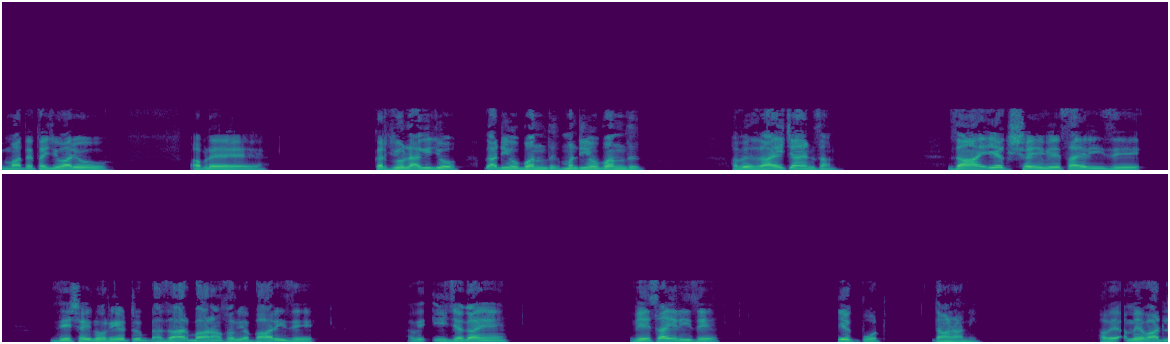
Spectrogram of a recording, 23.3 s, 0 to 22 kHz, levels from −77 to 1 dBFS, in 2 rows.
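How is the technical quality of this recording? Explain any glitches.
The quality's fairly rough, and it's down to one fault that runs through the whole recording. It sounds like MP3 compression, with the damage plainly audible. The treble stops dead at about 8.1 kHz, so s sounds lose their edge and come out a bit metallic. The rest has a watery, swirly texture, most likely from an encoder starved of bits, which fits a low bitrate around 40 kbps. With so little to spend, it chops off the top band and keeps switching weaker frequency detail on and off from frame to frame.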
